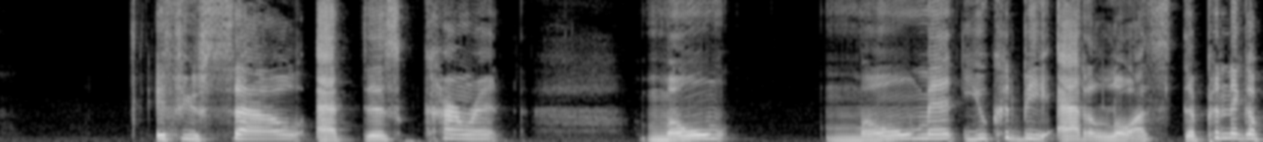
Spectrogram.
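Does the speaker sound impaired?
Yes: stutter; stutters while hosting podcast, not seen as a problem; here repeated sounds, blocks.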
